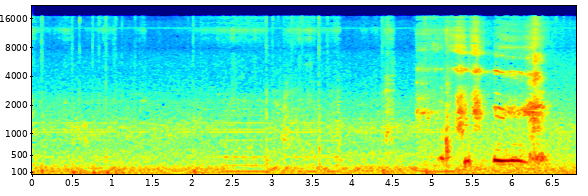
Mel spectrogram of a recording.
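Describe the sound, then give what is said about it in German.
A drawn-out, breathy yawn near the end, ending in a brief high whining squeak, after several seconds of quiet hum and faint background noise. “Ist gerade gegähnt?”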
